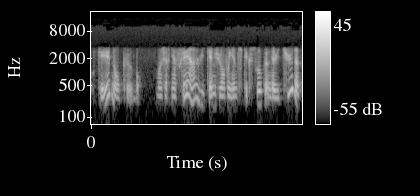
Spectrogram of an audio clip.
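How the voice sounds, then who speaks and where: A woman's voice: low voice, very animated, a little fast, husky. Woman on the phone, lots of euh and restarts, tinny phone-line sound. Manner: hesitant, many fillers and restarts. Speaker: caller. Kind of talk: phone-in personal account.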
